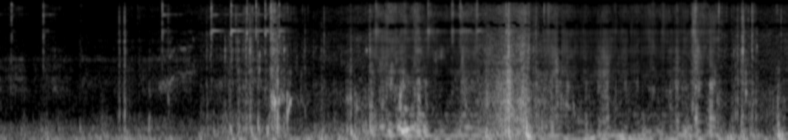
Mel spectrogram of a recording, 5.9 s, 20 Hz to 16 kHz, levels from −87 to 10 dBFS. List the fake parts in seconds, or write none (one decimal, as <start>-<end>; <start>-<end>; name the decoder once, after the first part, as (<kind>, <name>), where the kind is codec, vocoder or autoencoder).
2.8-3.6 (vocoder, BigVGAN v2); 4.1-5.4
